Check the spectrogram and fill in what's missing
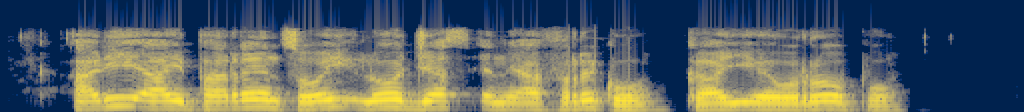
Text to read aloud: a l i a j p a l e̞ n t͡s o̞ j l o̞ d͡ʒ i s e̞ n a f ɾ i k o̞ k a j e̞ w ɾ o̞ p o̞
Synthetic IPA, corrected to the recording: a l i a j p a ɾ e̞ n t͡s o̞ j l o̞ d͡ʒ a s e̞ n a f ɾ i k o̞ k a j e̞ w ɾ o̞ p o̞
